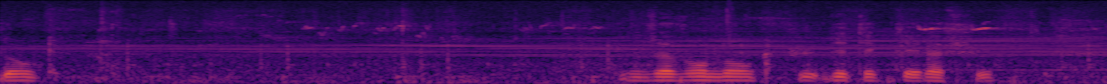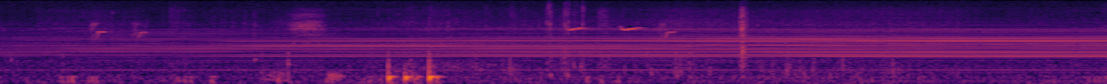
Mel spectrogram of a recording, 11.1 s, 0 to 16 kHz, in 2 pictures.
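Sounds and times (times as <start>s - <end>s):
leak detector buzzing tone: 0.0s - 11.0s.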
